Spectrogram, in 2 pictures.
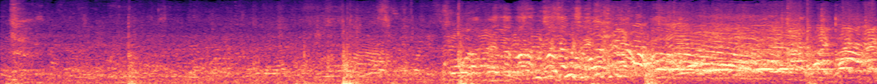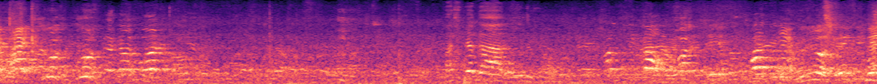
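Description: A crowd shouts and cheers loudly in the background.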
